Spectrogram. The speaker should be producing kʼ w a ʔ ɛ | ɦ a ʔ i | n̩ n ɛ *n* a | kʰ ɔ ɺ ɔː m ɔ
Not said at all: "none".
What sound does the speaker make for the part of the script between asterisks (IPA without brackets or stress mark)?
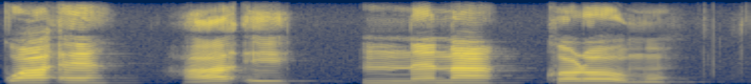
n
